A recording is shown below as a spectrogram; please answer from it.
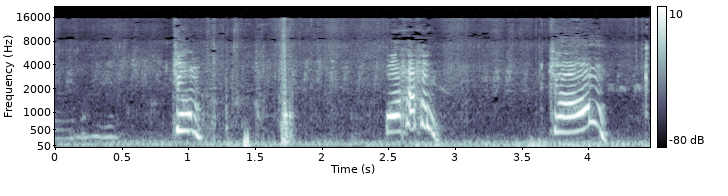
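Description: Three short, high-pitched vocal calls, each falling in pitch, spaced over a few seconds, with a couple of light knocks between the first two.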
